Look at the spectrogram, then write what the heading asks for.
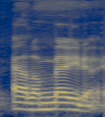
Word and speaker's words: Alameda: Alameda, and it rhymes with tomato, right? Yes, close to.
